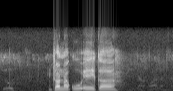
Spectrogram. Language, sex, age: Tswana, male, 23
